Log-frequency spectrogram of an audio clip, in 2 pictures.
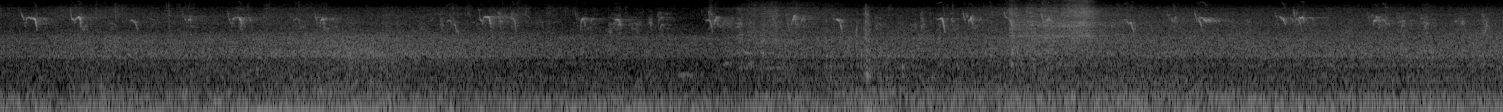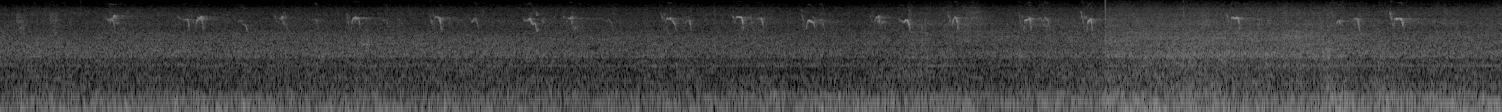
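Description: A small bird chirps repeatedly, short high downward notes about once or twice a second, over a steady low rumble. The rumble grows louder near the end, with a brief hiss about ten seconds in.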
